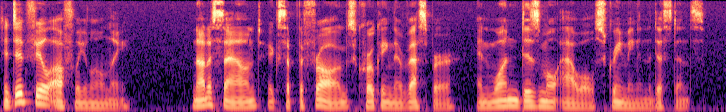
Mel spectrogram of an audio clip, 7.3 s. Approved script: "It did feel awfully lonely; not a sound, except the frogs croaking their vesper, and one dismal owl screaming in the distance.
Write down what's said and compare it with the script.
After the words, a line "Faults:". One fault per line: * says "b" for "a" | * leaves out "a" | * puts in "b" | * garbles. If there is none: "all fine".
"It did feel awfully lonely; not a sound, except the frogs croaking their vesper, and one dismal owl screaming in the distance.
Faults:
all fine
